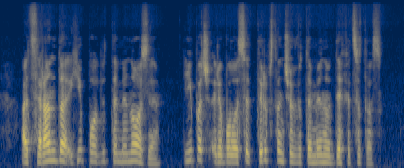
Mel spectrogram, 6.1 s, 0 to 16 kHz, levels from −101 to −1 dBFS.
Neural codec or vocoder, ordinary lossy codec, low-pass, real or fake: vocoder, 48 kHz, 128 mel bands, Vocos; AAC, 96 kbps; 14.4 kHz; fake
